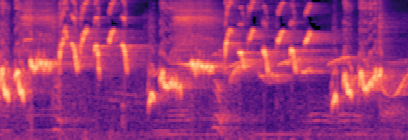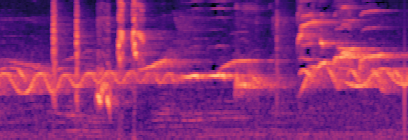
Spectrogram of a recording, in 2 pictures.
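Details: White-rumped shama (murai batu) singing quick rising whistles and squawks, then a long rolling warble that wavers up and down, and bright chattering phrases at the end.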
